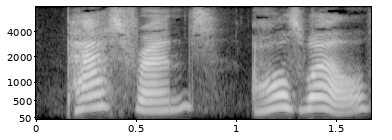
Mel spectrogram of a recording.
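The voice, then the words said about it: Trembling voice. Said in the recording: “in a trembling voice”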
